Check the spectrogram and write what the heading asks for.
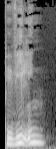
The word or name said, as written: bevilling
